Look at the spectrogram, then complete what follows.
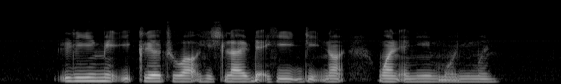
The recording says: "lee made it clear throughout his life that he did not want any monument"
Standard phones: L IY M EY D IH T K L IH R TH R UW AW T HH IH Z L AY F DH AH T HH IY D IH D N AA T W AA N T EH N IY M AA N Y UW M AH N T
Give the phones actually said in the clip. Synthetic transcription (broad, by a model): L IY M EY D IH T K L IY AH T R UW AW T HH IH S L AY F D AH T HH IY D IH D N AA T W AA N T EH N IY M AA N Y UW M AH N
